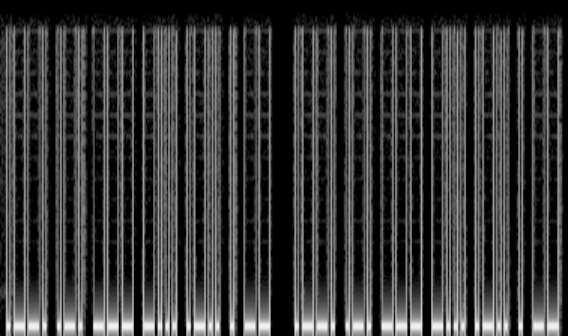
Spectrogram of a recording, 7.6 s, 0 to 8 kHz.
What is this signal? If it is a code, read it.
Morse code, heard as a keyed tone, about 25 wpm, 250 Hz. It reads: PROBLEM PROBLEM
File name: morse / morse-training-25WPM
